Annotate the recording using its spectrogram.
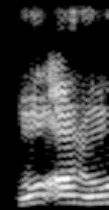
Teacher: Same उसी तरीके से है, अ प्लस उ से मिलके होता है आपका ओ और अ, तो अ का उच्चारण स्थान कंठ है, उ का ओष्ठ है, इसीलिए इसको कंठोष्ठ बोलते हैं।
